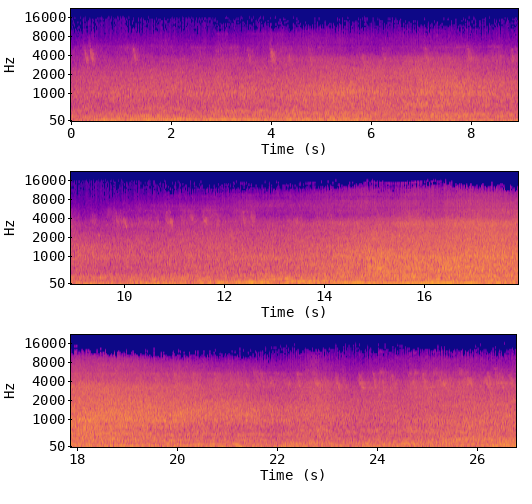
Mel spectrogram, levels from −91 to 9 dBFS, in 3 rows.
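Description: No technical faults can be heard anywhere in the recording, and the signal stays intact and continuous throughout.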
